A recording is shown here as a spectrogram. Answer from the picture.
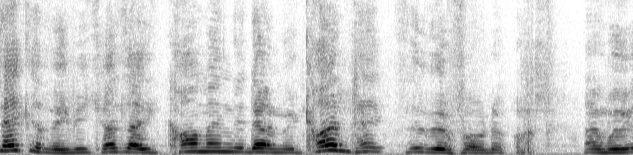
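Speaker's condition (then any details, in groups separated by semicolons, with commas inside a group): Cerebral palsy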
